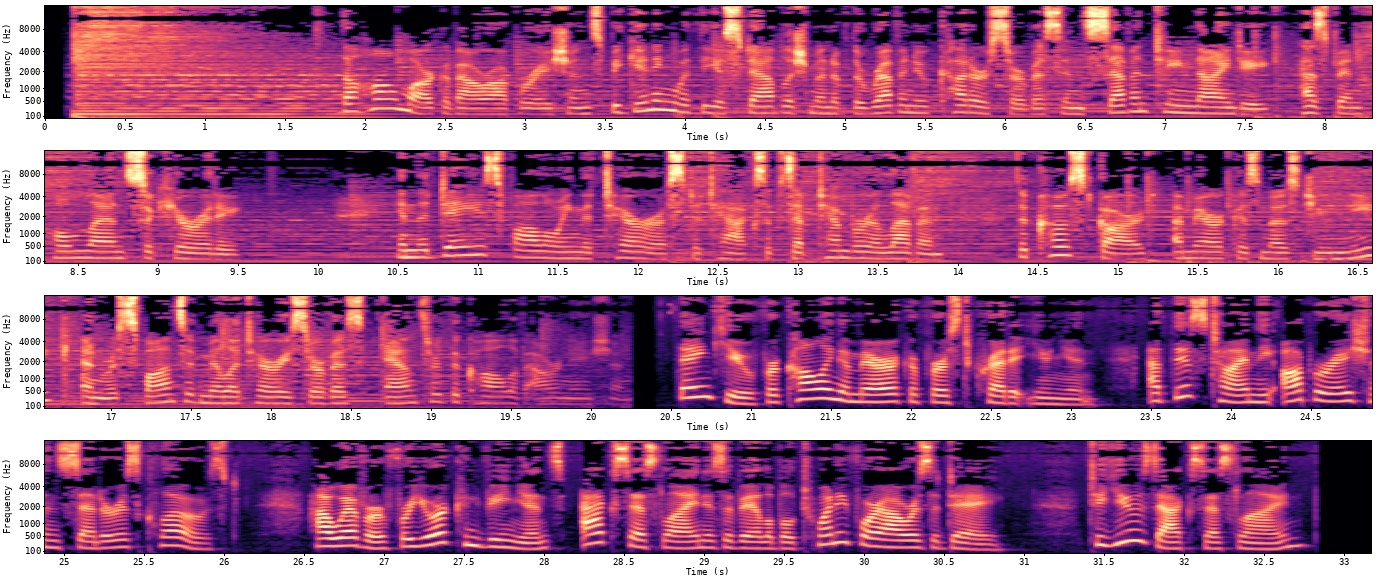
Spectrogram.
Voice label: NARR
